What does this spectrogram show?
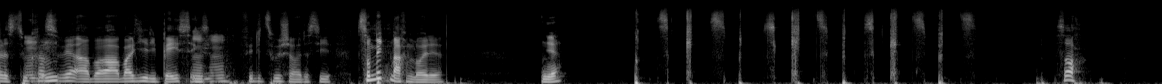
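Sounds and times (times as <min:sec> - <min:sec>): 
speech: 0:00.0 - 0:04.6, 0:05.4 - 0:05.7, 0:06.6 - 0:07.8, 0:10.6 - 0:10.9
beatboxing: 0:06.3 - 0:09.8.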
